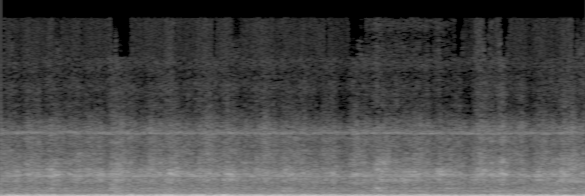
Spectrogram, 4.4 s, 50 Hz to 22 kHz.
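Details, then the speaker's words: Buick Regal project car engine running after the build: low, loping idle with a slightly uneven beat, around 500 rpm on an unverified cheap tach; much better than before but the owner thinks the carburetor still needs adjusting. "still think I need to mess with the Carver a little bit but it's a lot better than it was before"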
